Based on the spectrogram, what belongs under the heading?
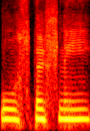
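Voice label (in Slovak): "úspešný", Slovak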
